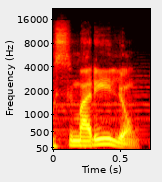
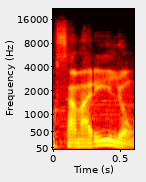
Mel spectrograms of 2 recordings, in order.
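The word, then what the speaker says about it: Silmarillion: Seria como o livro dos senhores anéis, o Simarilon ou Samarilhion, dependendo da pronúncia.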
